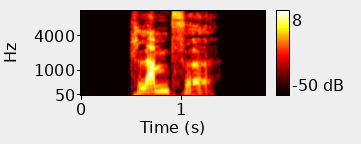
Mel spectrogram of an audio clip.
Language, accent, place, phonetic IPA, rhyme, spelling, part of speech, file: German, Germany, Berlin, [ˈklamp͡fə], -amp͡fə, Klampfe, noun, De-Klampfe.ogg
- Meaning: 1. guitar 2. clamp (tool)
